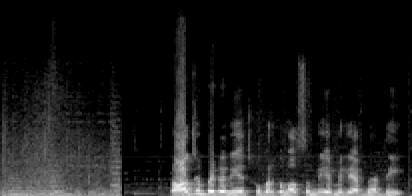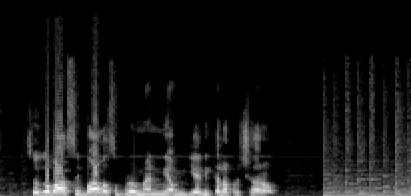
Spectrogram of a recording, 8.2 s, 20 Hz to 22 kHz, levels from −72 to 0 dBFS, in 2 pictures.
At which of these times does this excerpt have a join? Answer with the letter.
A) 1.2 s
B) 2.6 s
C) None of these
A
